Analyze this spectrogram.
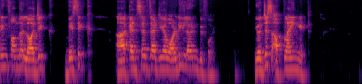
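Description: A man speaks calmly and explains through a microphone.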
